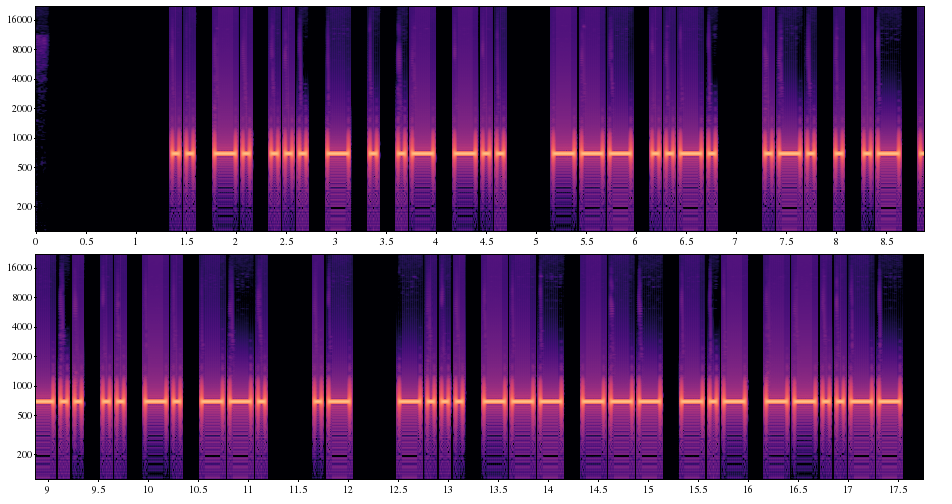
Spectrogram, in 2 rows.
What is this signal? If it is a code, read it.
Morse code, heard as a keyed tone, about 17 wpm, 700 Hz. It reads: INSTEAD OF READING A BOOK,
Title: Sentences from Top 1000 Words - Review Part 4 - 17wpm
